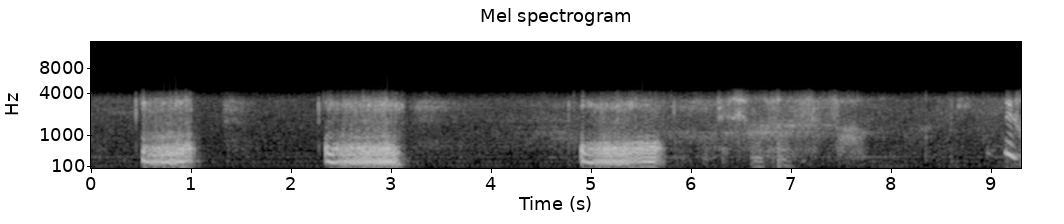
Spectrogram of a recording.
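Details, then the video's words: Sleeping French Bulldog gives three heavy, grating snores about two seconds apart, each near a second long, then softer, broken breathing noises. "qui ronfle (Bouledogue Français)"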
